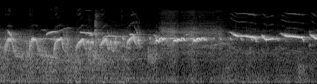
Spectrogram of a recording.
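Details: Caged Chinese hwamei kept as a songbird in Vietnam, a bird with a fig-leaf tail and a high-pitched song, delivering loud clear whistles: quick rising-falling slurs that settle into long sustained high notes, with no other sounds.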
